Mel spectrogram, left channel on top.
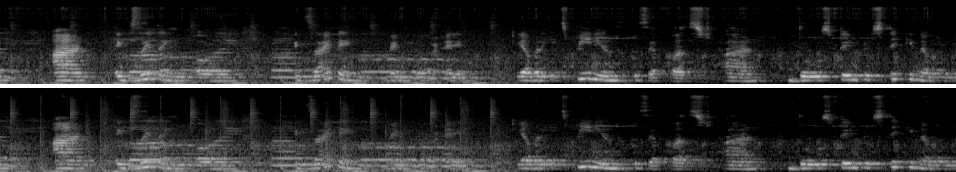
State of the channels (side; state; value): both; normal; correlation 0.64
